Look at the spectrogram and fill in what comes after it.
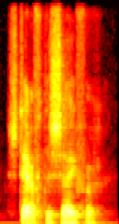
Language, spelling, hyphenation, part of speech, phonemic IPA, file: Dutch, sterftecijfer, sterf‧te‧cij‧fer, noun, /ˈstɛrf.təˌsɛi̯.fər/, Nl-sterftecijfer.ogg
- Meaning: mortality rate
